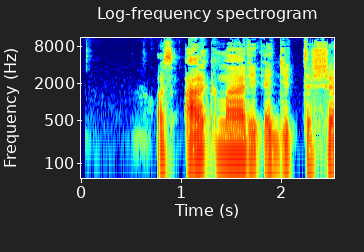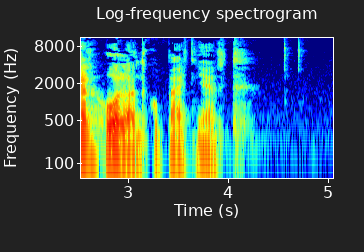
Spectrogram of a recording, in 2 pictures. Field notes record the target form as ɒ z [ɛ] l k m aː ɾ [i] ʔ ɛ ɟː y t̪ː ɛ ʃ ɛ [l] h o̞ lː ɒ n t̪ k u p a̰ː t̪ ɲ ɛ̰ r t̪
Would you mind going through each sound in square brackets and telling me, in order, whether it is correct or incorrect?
incorrect, correct, correct

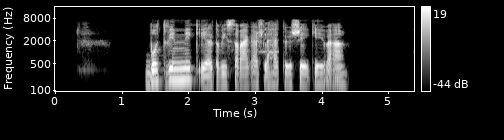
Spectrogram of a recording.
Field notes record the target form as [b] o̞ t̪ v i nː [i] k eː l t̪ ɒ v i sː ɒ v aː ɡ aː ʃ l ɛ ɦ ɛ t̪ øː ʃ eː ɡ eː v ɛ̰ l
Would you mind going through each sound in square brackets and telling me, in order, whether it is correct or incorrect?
correct, correct

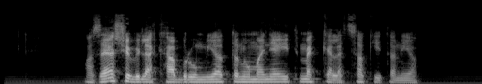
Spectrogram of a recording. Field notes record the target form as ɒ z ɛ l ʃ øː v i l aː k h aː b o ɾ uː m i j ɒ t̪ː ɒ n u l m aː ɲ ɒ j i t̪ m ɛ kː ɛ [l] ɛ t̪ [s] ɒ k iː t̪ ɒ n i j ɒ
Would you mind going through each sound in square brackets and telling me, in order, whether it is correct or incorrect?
incorrect, correct

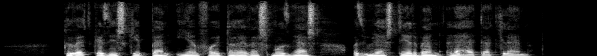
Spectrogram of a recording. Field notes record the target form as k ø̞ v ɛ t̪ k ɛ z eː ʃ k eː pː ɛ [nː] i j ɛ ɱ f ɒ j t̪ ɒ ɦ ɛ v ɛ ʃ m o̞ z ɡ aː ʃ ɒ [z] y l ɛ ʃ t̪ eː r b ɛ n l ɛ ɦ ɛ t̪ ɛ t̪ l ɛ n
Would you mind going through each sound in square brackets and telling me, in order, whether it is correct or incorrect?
incorrect, correct

